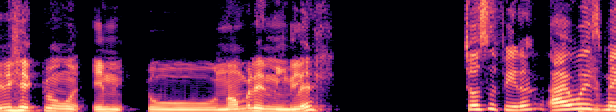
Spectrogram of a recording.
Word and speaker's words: Josephina: Josephina. I always Josefina. make everybody call me Josephina. That's my name.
